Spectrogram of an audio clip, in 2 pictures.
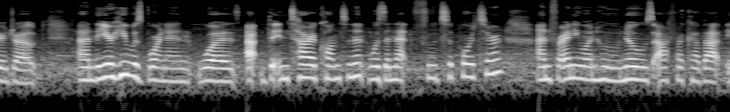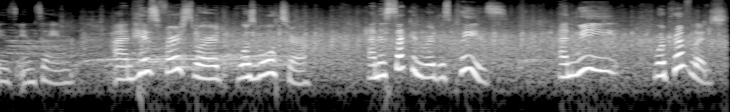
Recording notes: Earth Day Live From COP26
